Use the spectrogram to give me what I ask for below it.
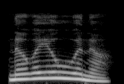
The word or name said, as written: ನವಯವ್ವನೆ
